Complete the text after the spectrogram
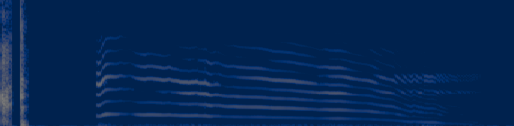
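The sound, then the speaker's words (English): Two quick latch clicks, then a long, high, squeaky creak that slowly drags downward in pitch as a son's door is swung open at the top of the steps, with no voices. “Let me open my son's door.”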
